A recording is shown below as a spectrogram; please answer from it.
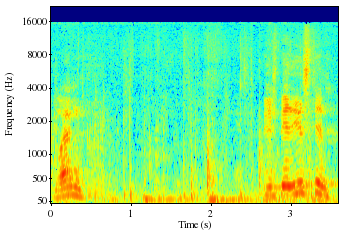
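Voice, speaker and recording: Grumpy bavarian husband, high lively voice, far off in an echoey hall. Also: male voice, drawn-out words, very noisy. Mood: grumbling. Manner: gruff, grumbling. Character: grumpy hungover middle-aged husband, gruff. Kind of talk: folk theater comedy acting. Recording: distant stage recording, roomy hall.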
